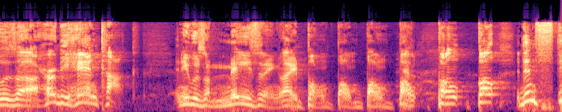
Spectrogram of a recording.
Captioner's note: imitates keytar playing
